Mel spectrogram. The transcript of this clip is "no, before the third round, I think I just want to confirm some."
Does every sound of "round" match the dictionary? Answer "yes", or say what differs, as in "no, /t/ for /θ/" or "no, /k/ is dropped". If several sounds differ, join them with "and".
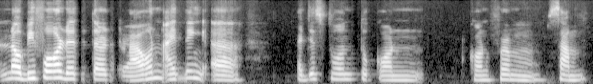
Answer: no, /d/ is dropped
